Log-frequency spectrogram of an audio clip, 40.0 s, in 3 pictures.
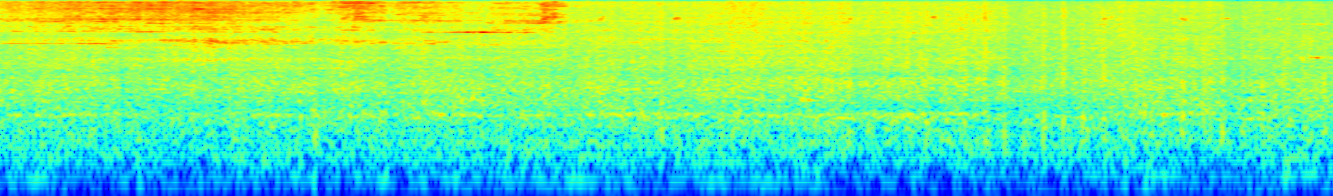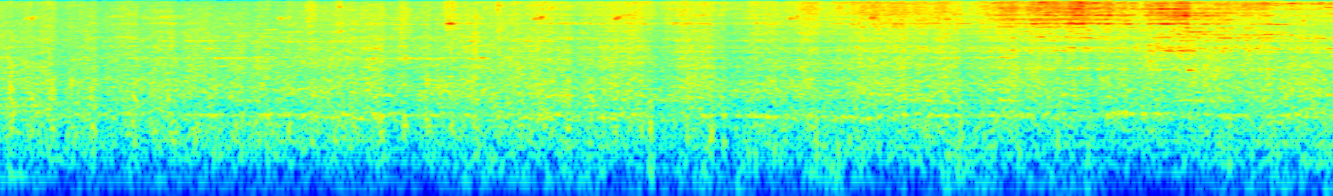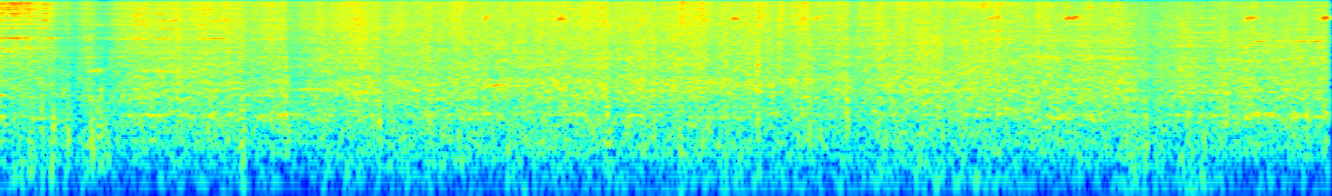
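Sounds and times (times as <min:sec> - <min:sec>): train wheels rumbling on rail: 0:00.0 - 0:39.9
high wheel squeals: 0:00.6 - 0:05.8.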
